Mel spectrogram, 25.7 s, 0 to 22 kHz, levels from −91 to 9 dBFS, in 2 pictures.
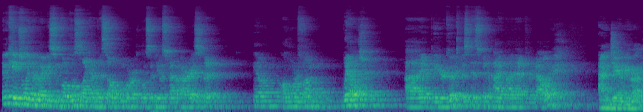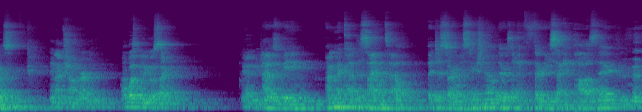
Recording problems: room echo; strong; dies away in 1.4 s
off-mic speech; far

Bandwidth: 18.5 kHz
